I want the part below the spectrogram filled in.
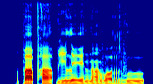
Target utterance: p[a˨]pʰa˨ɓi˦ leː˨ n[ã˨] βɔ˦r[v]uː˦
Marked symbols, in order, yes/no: no, yes, yes

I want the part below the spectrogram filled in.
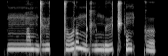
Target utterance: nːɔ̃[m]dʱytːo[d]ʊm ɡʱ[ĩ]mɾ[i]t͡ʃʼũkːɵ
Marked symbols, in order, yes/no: yes, no, no, no

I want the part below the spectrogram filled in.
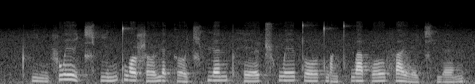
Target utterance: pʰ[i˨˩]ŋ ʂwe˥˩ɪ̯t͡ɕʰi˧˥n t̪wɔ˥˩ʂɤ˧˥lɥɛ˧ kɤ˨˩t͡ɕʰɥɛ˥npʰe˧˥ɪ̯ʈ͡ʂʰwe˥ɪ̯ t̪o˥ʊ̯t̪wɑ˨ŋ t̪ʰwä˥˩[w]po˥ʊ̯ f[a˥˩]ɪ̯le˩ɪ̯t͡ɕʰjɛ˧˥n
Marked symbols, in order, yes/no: yes, no, yes

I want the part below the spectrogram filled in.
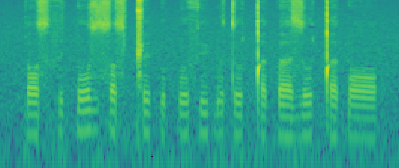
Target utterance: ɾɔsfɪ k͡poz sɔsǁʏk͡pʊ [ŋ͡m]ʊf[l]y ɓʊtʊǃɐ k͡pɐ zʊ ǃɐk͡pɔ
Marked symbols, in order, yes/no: no, no

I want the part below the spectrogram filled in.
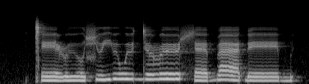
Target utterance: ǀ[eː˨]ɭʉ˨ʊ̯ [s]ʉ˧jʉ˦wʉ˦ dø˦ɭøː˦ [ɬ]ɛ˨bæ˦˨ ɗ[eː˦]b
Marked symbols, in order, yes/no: yes, no, yes, no

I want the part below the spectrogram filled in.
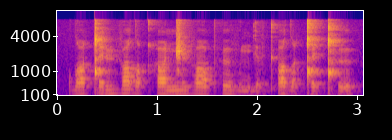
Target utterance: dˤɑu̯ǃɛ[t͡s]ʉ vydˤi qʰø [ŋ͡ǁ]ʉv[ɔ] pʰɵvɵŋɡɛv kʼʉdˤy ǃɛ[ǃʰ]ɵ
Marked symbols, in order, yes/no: no, yes, no, yes

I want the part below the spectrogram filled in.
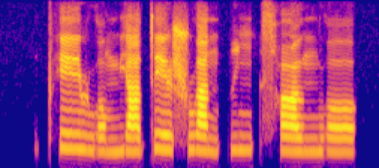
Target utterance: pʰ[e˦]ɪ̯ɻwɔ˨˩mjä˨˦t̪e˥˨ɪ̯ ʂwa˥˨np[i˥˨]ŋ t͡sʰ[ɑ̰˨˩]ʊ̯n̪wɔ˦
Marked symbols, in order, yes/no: yes, no, no

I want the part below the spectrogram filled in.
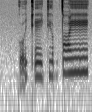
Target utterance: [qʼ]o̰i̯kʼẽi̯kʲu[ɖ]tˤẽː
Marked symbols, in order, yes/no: no, no

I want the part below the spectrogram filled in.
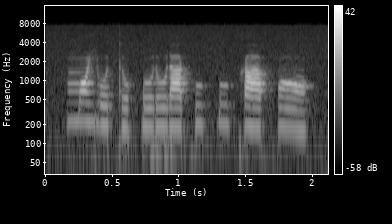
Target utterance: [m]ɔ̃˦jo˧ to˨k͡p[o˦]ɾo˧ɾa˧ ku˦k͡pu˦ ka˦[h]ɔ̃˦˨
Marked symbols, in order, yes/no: yes, no, no

